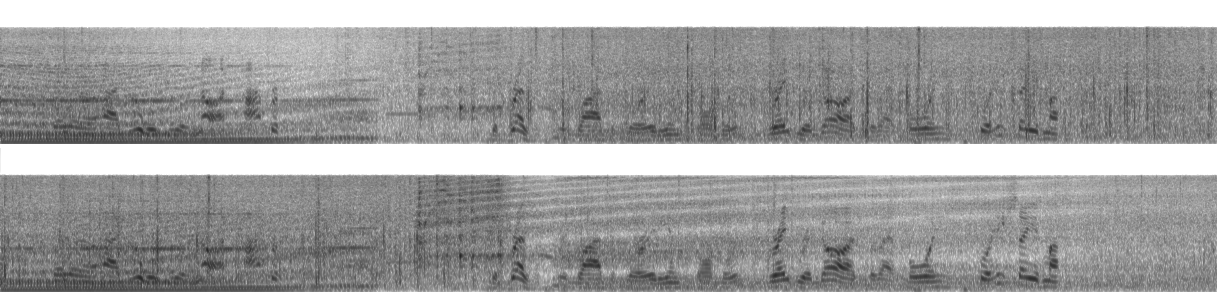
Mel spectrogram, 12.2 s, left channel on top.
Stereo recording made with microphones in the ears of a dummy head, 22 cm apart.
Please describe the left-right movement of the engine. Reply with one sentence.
You can hear the engine move from left to right.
